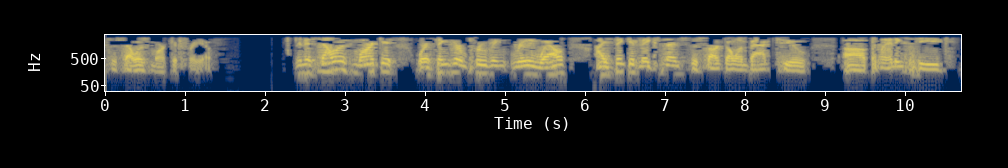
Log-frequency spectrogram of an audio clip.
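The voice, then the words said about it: Hoarse, fading voice. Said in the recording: “I'm losing my voice,”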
